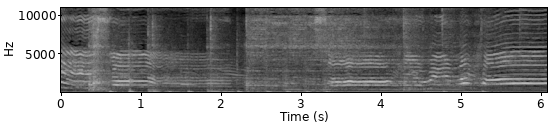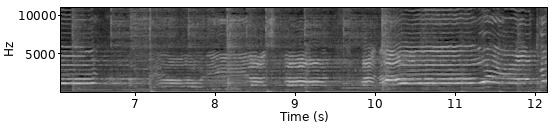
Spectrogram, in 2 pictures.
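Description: A young girl singing into a microphone over backing music with a heavy, steady bass beat.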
